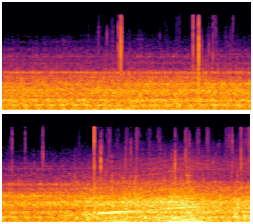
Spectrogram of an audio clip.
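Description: Metal parts of a forklift rattle and clank as it drives.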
